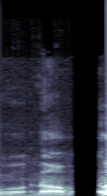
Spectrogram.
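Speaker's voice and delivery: breathless hushed shock; whisper. Retold or imitated. Whispering at the woman who won't hit her. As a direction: mouth it in disbelief. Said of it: "so I was like".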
